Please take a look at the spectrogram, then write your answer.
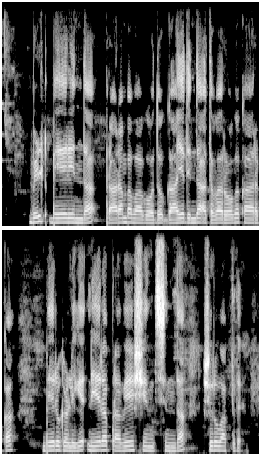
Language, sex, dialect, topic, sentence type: Kannada, male, Mysore Kannada, agriculture, statement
